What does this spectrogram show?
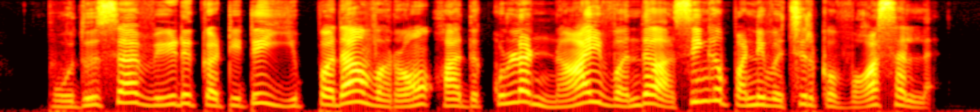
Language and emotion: Tamil, angry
